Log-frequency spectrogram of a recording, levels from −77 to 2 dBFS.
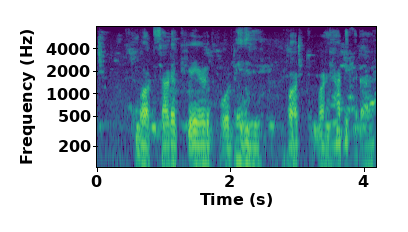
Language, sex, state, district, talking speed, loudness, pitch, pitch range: Hindi, male, Odisha, Sambalpur, 115 wpm, -19 LUFS, 105 Hz, 95-120 Hz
